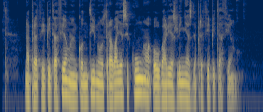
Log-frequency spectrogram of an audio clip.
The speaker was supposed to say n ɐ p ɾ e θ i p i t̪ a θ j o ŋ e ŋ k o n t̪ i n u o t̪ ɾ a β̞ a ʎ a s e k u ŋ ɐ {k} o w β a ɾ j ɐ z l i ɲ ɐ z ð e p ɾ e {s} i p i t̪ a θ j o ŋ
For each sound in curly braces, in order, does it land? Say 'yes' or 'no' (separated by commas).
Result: no, no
